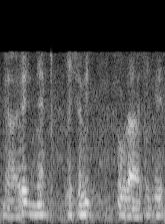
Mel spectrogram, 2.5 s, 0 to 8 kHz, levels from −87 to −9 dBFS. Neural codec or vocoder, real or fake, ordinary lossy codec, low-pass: codec, 24 kHz, 3 kbps, HILCodec; fake; AAC, 16 kbps; 7.2 kHz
